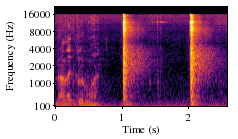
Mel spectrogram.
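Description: Small metal rods clink down onto a metal table.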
